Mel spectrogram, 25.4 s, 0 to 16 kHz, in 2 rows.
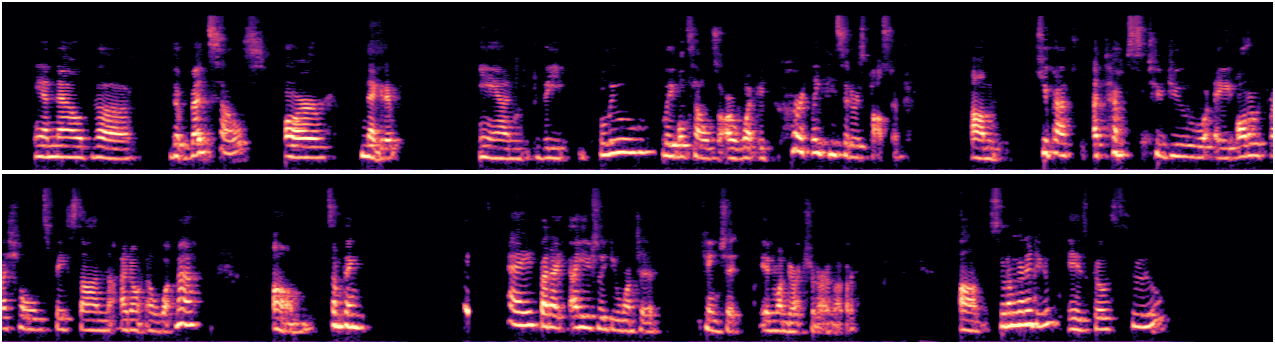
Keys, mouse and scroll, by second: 0.4 click, 4.7-5.6 scroll up 1, 5.6-6.3 scroll up 1, 6.3 click, 6.3-7.7 scroll up 1, 7.7-15.4 scroll up 1, 15.4-16.0 scroll up 1, 16.0-16.8 scroll up 1, 16.8-17.4 scroll down 1, 17.4-18.8 drag, 17.4-18.0 scroll down 1, 18.0-18.8 scroll down 1, 18.8-19.6 scroll down 1, 19.6-21.9 scroll up 1, 21.2 click, 21.9 click, 21.9 scroll up 1, 22.4-25.4 typing, 23.8 click, 24.0-25.1 scroll up 2.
